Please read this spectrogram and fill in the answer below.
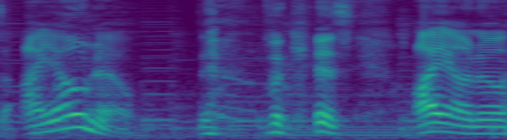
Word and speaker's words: Iono: I asked you what you thought of uh Ionia which is the wrong name it's iono because I don't know how to pronounce things apparently um this week what do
